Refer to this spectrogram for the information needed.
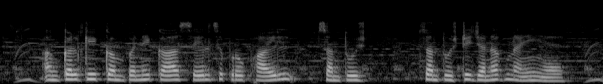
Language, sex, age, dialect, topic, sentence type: Hindi, male, 18-24, Kanauji Braj Bhasha, banking, statement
